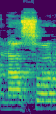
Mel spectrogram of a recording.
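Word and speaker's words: نصر: এখানে সোয়াদ আছে, নাসর মানে সাহায্য, আর নুন সিন র নাসর মানে ঈগল পাখি।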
